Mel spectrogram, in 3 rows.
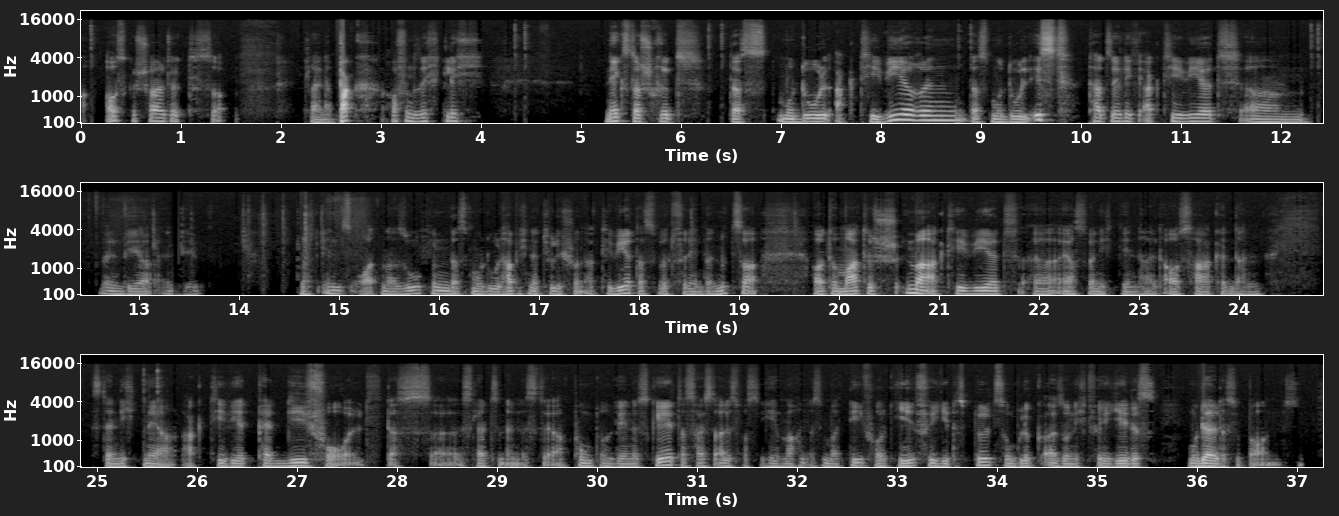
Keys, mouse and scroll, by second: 6.2-8.9 drag.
